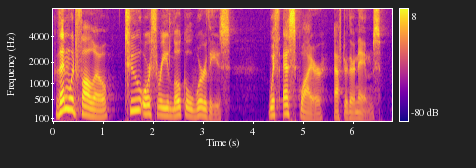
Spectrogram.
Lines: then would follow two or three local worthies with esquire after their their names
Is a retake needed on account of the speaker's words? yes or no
yes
